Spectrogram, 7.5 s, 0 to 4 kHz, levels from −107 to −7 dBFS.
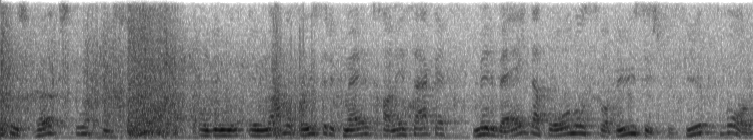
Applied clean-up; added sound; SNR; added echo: none; Thunder; 7 dB; reverberation time 0.6 s.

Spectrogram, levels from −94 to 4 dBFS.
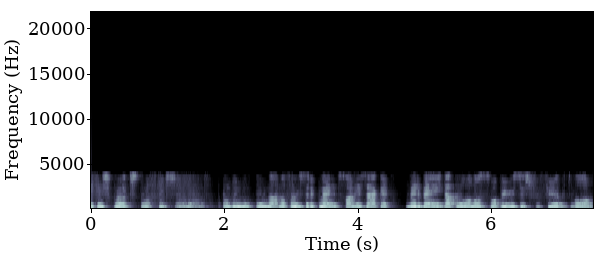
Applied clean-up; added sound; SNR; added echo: neural mask model DeepFilterNet 3.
